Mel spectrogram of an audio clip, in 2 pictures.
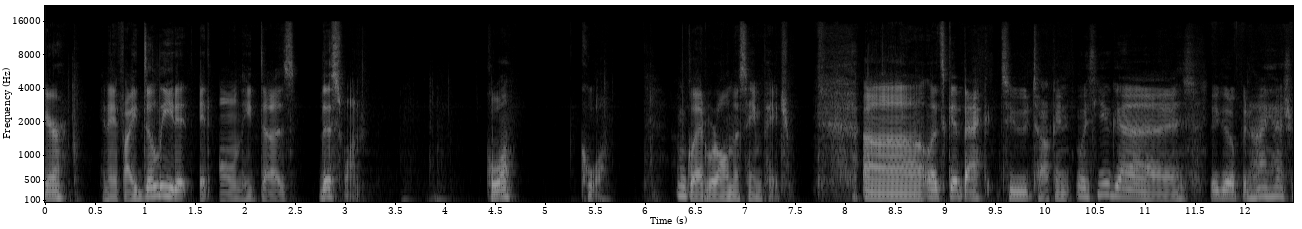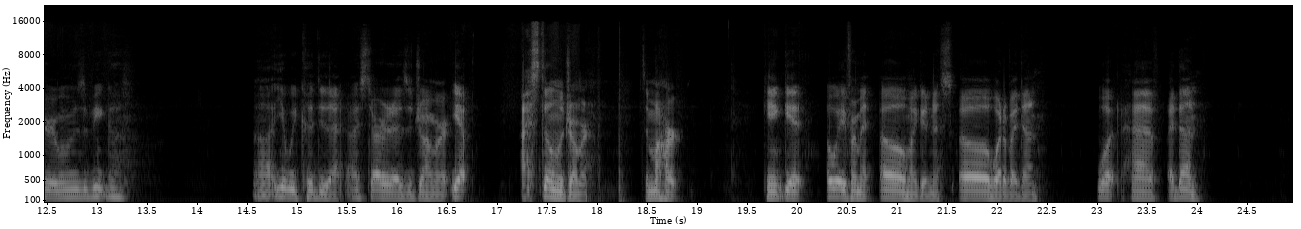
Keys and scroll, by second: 0.2 Delete, 3.9 super+z, 4.5 super+z, 5.5 super+z.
